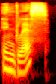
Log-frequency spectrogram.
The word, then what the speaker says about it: inglés: In Spanish, that's hablas inglés. Remember the silent H at the start of hablas, and notice the accent on the E in inglés. That tells you exactly where to put the stress.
